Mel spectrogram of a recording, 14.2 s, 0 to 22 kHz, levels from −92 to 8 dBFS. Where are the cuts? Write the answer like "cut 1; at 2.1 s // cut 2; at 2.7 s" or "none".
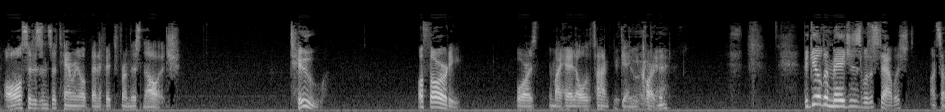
cut 1; at 9.1 s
